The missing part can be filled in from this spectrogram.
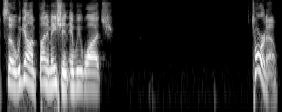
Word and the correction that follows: Toradora: It's Toradora. – Toradora. Thank you.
